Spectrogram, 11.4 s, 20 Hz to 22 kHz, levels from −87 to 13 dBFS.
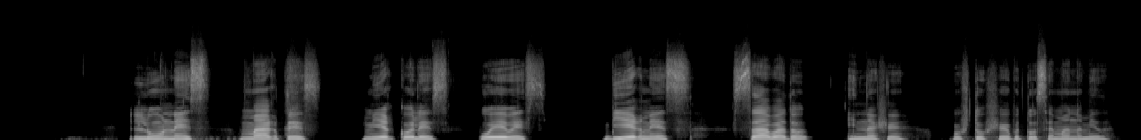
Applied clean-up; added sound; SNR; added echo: neural mask model Resemble Enhance denoiser.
